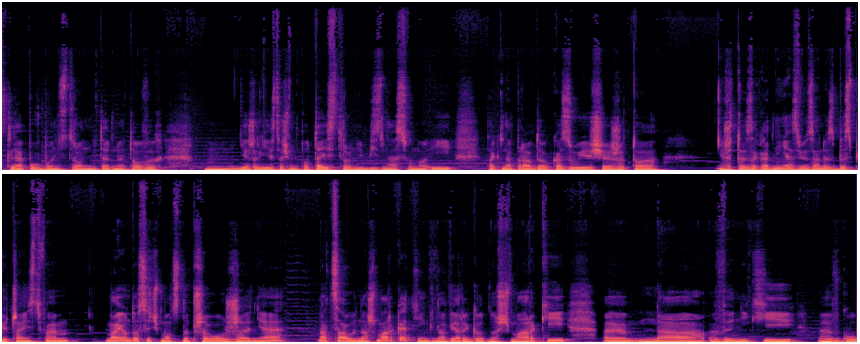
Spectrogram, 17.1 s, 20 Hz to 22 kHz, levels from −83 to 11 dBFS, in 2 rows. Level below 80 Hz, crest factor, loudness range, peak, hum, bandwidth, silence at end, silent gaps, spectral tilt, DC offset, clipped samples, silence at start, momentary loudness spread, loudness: -50 dBFS; 12 dB; 1 LU; -4 dBFS; none; 13 kHz; 0 s; none; -6.5 dB/octave; under 0.1%; under 0.1%; 0 s; 5 LU; -18 LUFS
